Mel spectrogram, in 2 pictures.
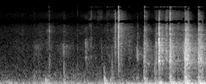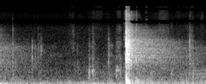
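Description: Light clicks and knocks of a small wooden wheeled vehicle and its string being handled and wound, busiest in the middle. One sharp clack about three-quarters of the way through, echoing briefly in a large room.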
